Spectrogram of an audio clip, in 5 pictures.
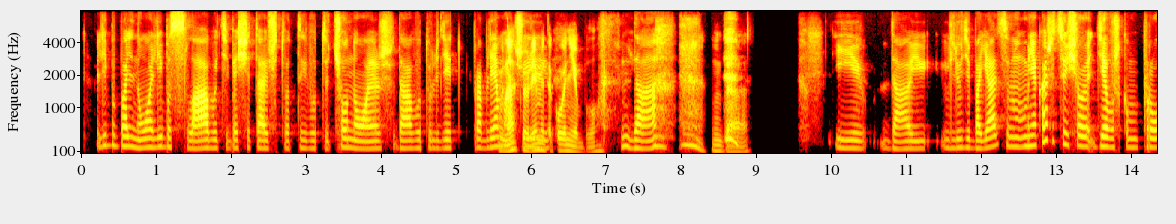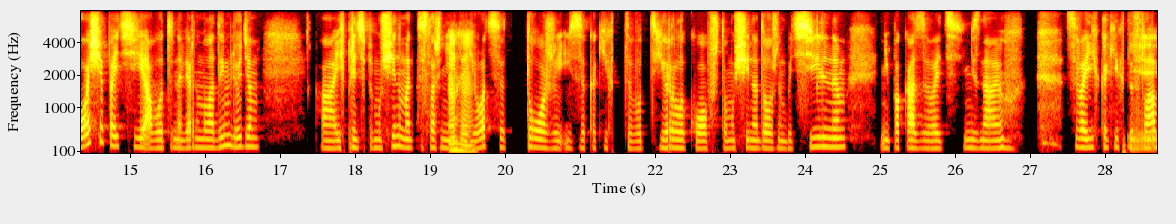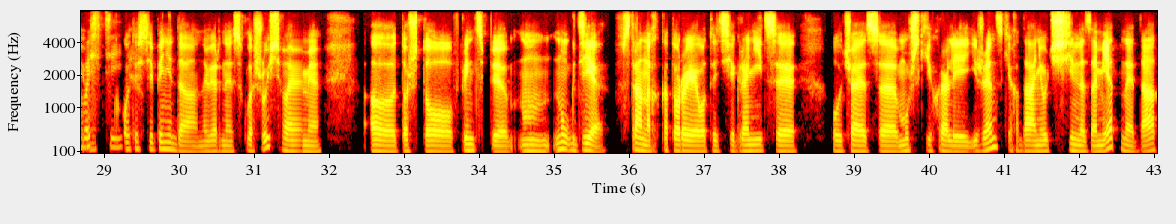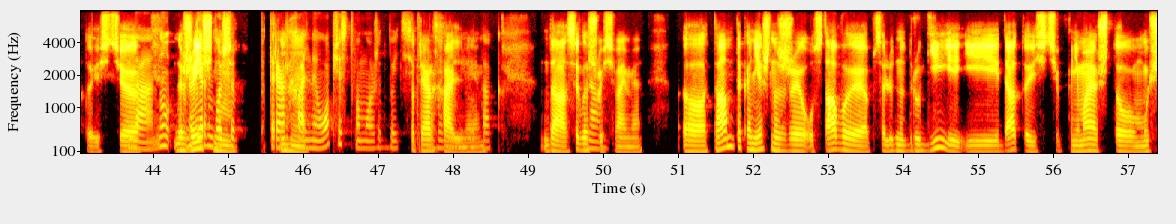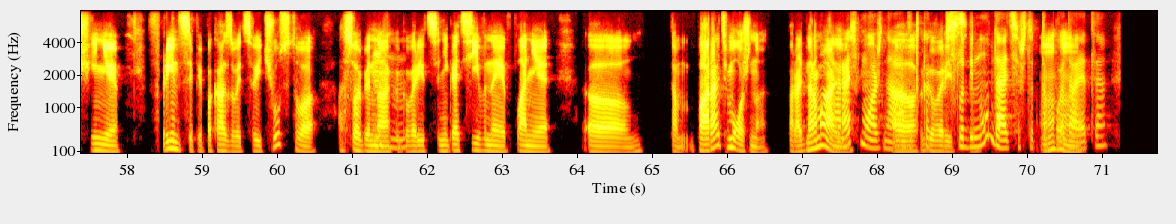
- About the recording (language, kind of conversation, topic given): Russian, unstructured, Что вас больше всего раздражает в отношении общества к депрессии?
- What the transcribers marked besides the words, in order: tapping; laugh; chuckle; other background noise; chuckle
